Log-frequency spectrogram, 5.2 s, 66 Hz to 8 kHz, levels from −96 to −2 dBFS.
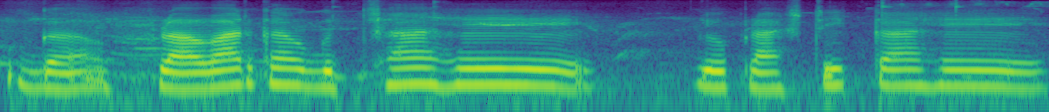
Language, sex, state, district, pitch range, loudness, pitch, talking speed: Hindi, female, Odisha, Sambalpur, 180-210 Hz, -18 LUFS, 200 Hz, 105 wpm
